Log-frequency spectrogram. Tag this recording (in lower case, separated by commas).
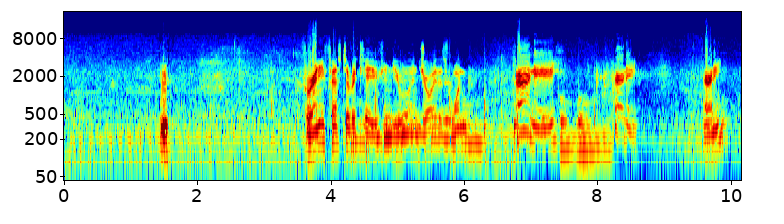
speech, music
